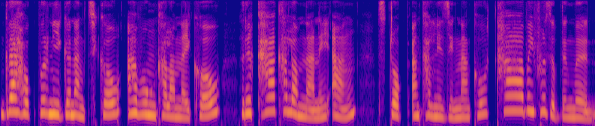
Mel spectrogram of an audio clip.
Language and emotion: Bodo, happy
